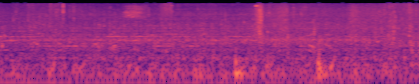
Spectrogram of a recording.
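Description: A boat engine drones steadily as the boat is brought around near the shore, with wind buffeting the microphone and a couple of low thumps, like a hull knocking against water.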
